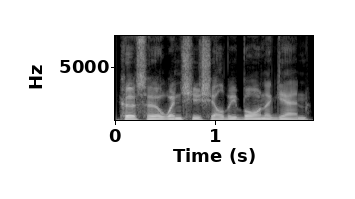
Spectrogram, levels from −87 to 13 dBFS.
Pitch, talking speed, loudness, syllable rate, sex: 100 Hz, 240 wpm, -17 LUFS, 5.2 syllables/s, male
